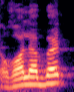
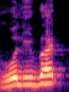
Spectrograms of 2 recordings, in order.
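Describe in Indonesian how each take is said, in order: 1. Vokal pertama adalah bunyi 'a'. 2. Vokal pertama adalah bunyi 'u'.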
